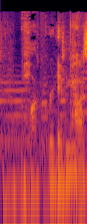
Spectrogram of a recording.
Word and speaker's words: Hippocrates: I believe it's Hippocrates.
